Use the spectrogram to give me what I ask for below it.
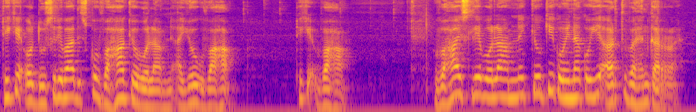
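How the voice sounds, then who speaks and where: A man's voice: a little high, animated, normal speed, darkish tone. A male Hindi grammar teacher giving an exam-prep lecture, explaining step by step, repeating key terms and asking and answering his own questions.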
